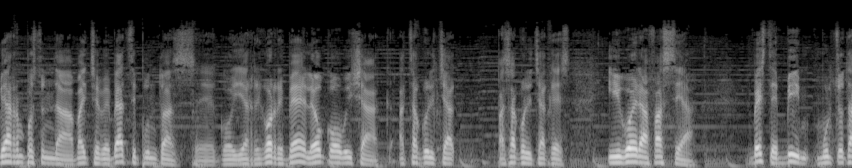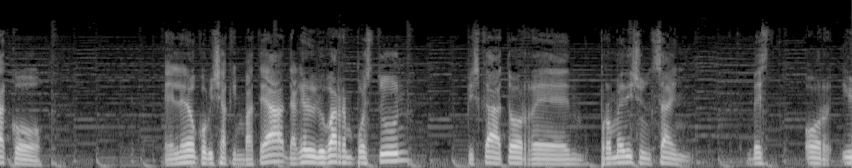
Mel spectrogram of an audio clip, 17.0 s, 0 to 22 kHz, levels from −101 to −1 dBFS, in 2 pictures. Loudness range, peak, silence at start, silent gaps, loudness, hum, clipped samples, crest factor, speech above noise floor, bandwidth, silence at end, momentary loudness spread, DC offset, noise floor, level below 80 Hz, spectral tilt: 3 LU; -6 dBFS; 0 s; none; -26 LUFS; none; under 0.1%; 20 dB; 24 dB; 11.5 kHz; 0 s; 12 LU; under 0.1%; -50 dBFS; -52 dBFS; -7 dB/octave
